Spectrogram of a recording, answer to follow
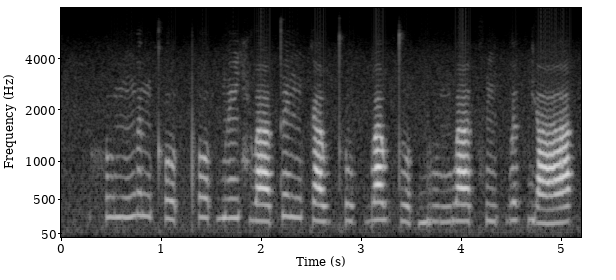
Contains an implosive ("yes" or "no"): no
